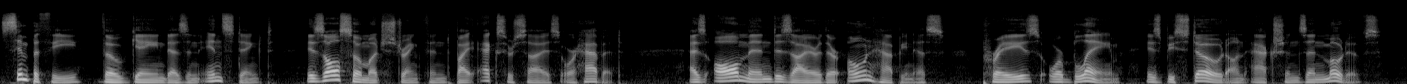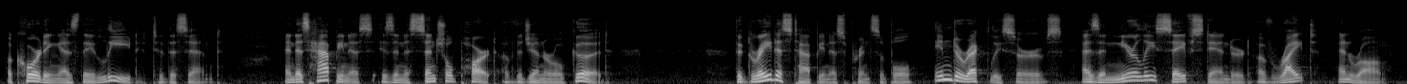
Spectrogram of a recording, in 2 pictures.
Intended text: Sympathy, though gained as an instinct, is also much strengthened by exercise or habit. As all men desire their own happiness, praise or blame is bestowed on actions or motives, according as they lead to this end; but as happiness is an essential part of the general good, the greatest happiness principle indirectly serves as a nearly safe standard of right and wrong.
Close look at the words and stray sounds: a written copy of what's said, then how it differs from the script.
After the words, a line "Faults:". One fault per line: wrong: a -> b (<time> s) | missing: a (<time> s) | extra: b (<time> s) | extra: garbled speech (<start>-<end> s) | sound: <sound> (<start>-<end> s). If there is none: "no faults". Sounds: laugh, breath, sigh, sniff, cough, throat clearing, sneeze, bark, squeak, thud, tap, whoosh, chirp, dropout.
Sympathy, though gained as an instinct, is also much strengthened by exercise or habit. As all men desire their own happiness, praise or blame is bestowed on actions and motives, according as they lead to this end; and as happiness is an essential part of the general good, the greatest happiness principle indirectly serves as a nearly safe standard of right and wrong.
Faults:
wrong: or -> and (13.1 s)
wrong: but -> and (16.9 s)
